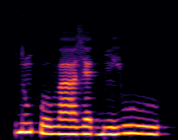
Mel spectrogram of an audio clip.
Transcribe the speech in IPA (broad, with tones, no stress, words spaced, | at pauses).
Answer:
dũ˦k͡po˨ vaː˨zɛ˨ɡ͡bĩ˨ juː˦˨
